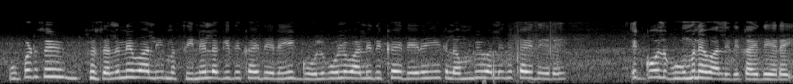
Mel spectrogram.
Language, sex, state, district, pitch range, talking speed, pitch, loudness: Hindi, female, Maharashtra, Dhule, 270-305 Hz, 250 wpm, 290 Hz, -15 LUFS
